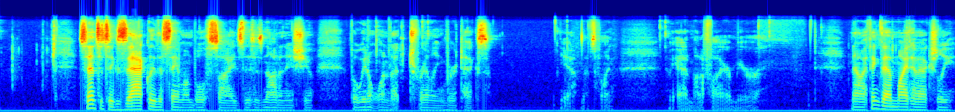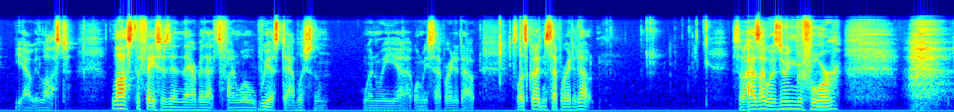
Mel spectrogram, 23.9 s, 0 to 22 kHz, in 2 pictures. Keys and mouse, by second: 0.7 x, 4.9 x, 11.4 z, 18.3 z, 22.2 KP_1, 22.4 KP_3.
